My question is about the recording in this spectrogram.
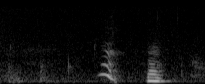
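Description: Two short spoken "ja" sounds, about a second in and at about a second and a half, the first falling in pitch, with a quiet room in between.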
